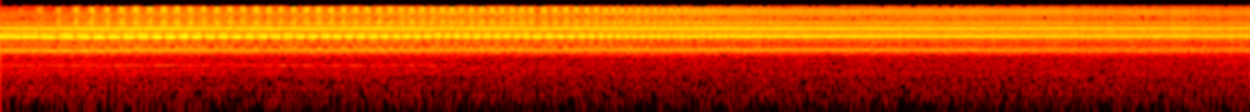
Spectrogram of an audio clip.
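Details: Cicada chorus from Ubon Ratchathani, Thailand: an intense, high, metallic whine. For the first six seconds it has a fast throbbing pulse on top, then it settles into an even, unbroken buzz.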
